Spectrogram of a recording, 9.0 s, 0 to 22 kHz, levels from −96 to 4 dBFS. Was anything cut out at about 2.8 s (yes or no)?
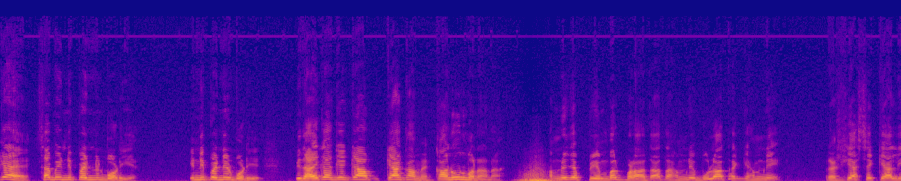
no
